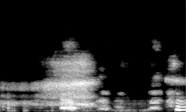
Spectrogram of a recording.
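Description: A woman moaning and groaning in pain with rough, breathy gasps, loudest just under a second in, then tailing off.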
